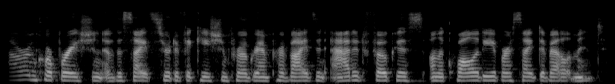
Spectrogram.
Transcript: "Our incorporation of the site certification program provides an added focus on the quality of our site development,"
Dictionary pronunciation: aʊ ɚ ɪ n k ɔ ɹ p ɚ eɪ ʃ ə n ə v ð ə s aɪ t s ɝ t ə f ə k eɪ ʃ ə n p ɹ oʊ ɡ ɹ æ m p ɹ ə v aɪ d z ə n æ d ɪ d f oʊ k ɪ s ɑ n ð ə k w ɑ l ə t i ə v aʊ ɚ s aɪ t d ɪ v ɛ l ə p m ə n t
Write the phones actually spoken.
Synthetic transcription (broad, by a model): aʊ ɚ ɪ n k ɔ ɹ p ɚ eɪ ʃ ə n ə v ð ə s aɪ t s ɝ t ə f ə k eɪ ʃ ə n p ɹ oʊ ɡ ɹ æ m p ɹ ə v aɪ d z ə n æ d ɪ d f oʊ k ɪ s n ð ə k w ɑ l ə t i ə v aʊ ɚ s aɪ t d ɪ v ɛ l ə p m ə n t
